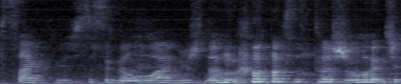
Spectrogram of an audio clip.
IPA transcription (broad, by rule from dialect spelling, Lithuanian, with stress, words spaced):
ˈsɑːkoː ɪ sʊsʲɪɡɐlˠˈʋuɔjɛm ˈɪʃ dɐŋˌɡɐʊs tuː ˈʒuɔd͡ʒʲʊ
